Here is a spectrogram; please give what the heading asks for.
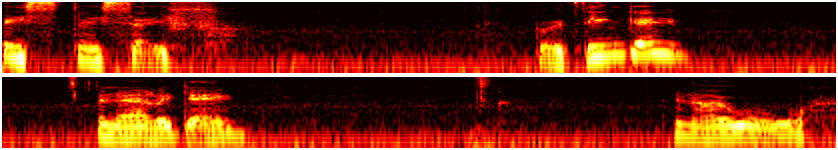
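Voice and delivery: high, tearful, emotional, teary delivery. Signing off and saying goodbye to the audience, teary. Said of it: "I'm a teary mess".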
